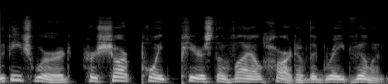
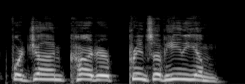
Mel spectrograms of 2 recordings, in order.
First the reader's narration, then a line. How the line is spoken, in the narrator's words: she shrieked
